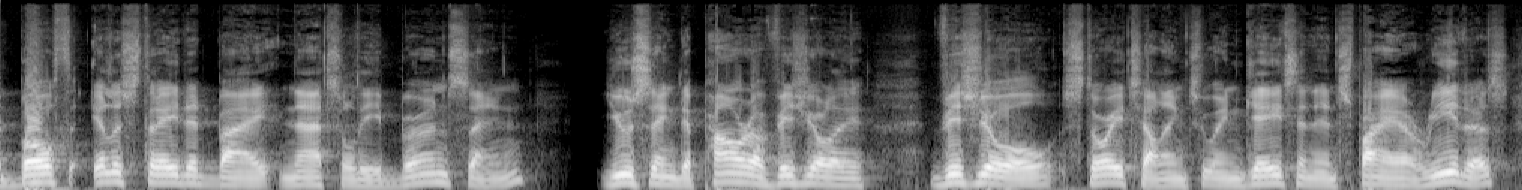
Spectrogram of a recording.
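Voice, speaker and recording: A podcast host with a fairly low, darkish male voice chats casually during an interview. He frequently restarts his questions partway through.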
